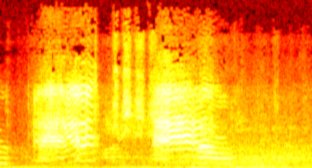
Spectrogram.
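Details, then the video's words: Street tabby cat meowing loudly to call other cats for food; two long, strained, wavering meows with a brief pause between them, recorded close against faint low background noise. "A Very Cute Tabby Cat Meowing Loudly In Order To Summon Other Cats For Food."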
